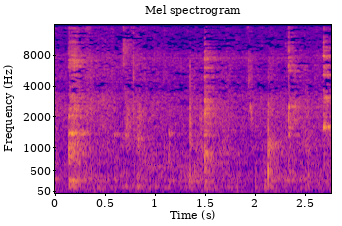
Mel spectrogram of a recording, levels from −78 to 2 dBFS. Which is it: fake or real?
fake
